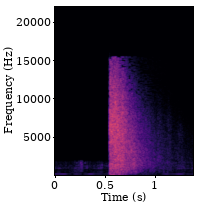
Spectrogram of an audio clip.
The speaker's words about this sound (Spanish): Y mi tío soltó un disparo.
